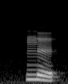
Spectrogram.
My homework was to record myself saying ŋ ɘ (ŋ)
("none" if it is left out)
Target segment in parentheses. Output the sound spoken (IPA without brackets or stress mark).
none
